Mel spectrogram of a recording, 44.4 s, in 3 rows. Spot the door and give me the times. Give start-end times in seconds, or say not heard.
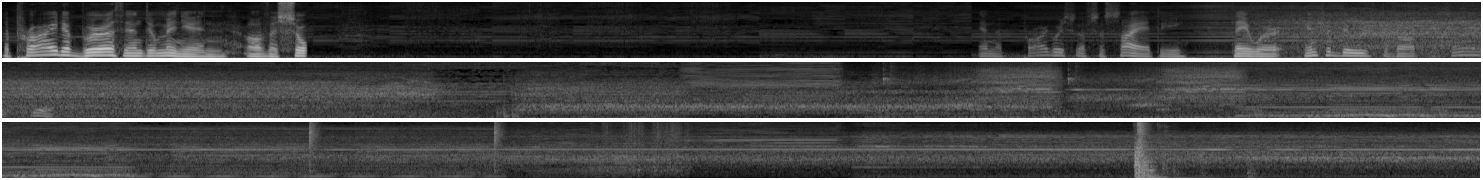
40.9-42.1.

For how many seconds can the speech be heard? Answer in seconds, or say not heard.
9 s.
